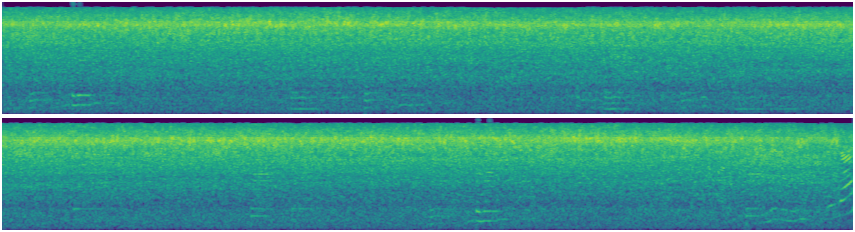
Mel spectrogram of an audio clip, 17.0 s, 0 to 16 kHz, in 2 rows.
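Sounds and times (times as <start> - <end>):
floodwater rushing: 0.0 - 17.0
faint voices: 15.0 - 17.0.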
